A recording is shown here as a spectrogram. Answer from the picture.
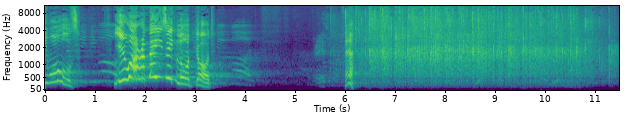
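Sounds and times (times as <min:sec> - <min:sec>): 
speech: 0:00.0 - 0:00.8, 0:01.4 - 0:03.5, 0:06.0 - 0:06.4
crowd applauding in a large room: 0:05.6 - 0:11.4.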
